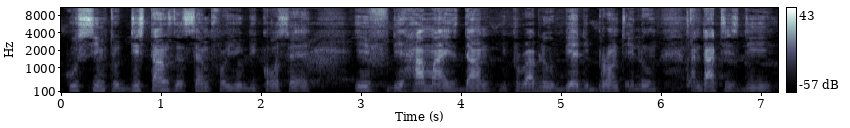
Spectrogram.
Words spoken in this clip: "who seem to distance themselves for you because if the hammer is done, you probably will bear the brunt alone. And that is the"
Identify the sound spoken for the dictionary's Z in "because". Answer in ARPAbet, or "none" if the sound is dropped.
S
